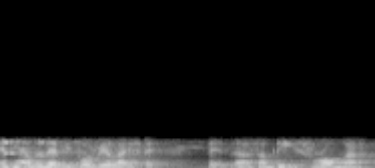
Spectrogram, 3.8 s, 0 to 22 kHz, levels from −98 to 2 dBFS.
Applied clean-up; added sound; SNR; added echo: none; Chime; 19 dB; reverberation time 0.9 s.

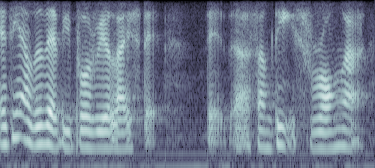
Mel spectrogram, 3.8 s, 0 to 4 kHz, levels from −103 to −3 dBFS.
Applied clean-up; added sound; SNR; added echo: none; none; none; none.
